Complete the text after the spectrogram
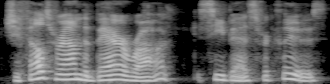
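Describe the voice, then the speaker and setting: Female picture-book reader, lower register, leisurely and expressive, speaking simply and emphatically to small children. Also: a little slow, husky. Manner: simple, emphatic phrasing with small asides to young listeners. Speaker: children's storyteller.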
